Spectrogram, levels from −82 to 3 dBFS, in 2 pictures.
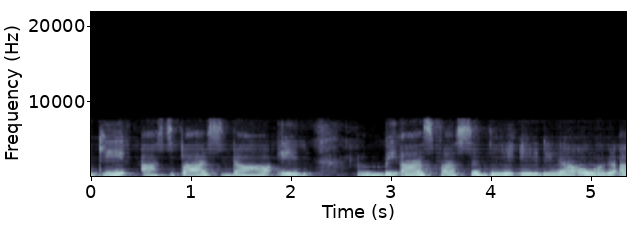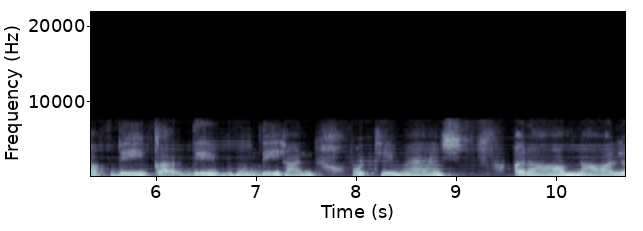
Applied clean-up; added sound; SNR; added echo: neural separator model SepFormer DNS4.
